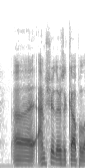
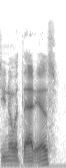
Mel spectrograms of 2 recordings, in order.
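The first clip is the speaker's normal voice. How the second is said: usual speaking voice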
